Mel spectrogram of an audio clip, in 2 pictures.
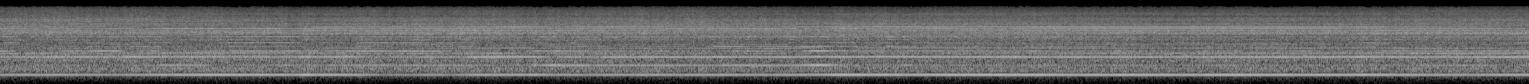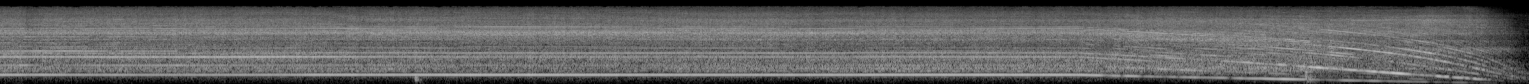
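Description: Router on a homemade pantograph running at a steady high-pitched whine while making a test cut in wood. About 26 seconds in it is switched off, and the whine falls in pitch as the motor winds down.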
